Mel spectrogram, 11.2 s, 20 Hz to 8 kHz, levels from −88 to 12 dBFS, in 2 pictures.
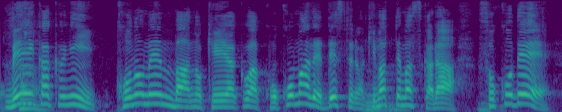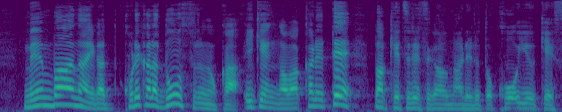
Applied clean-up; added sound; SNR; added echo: none; none; none; none.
